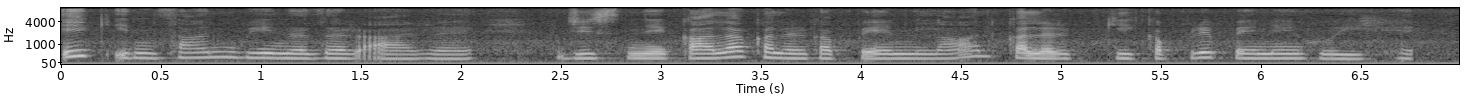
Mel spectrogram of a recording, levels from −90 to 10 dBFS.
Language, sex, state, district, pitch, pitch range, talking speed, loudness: Hindi, female, Arunachal Pradesh, Lower Dibang Valley, 210 Hz, 200-230 Hz, 155 wpm, -18 LUFS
